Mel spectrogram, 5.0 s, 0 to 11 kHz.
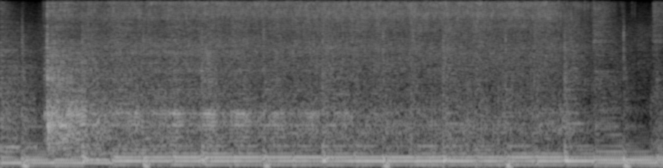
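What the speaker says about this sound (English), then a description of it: "So now we can remove this 10mm bolt with our 10mm socket." A socket wrench ratchets steadily to loosen a 10mm bolt on the intake of a Jeep Gladiator JT, a quick, even clicking close up that runs alone for several seconds.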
